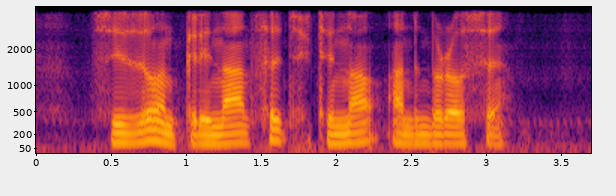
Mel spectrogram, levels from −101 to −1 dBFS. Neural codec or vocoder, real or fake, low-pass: autoencoder, 22.05 kHz, a latent of 192 numbers a frame, VITS, trained on many speakers; fake; 3.6 kHz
